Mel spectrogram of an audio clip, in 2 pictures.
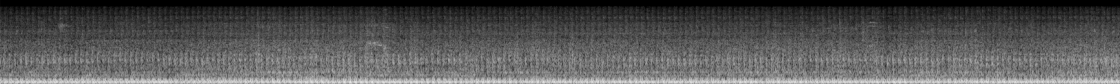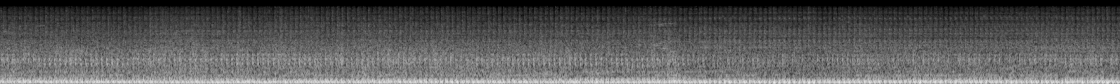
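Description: Small engine of an antique-style ride car running steadily as the car drives along its guide-rail track: a constant low drone.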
